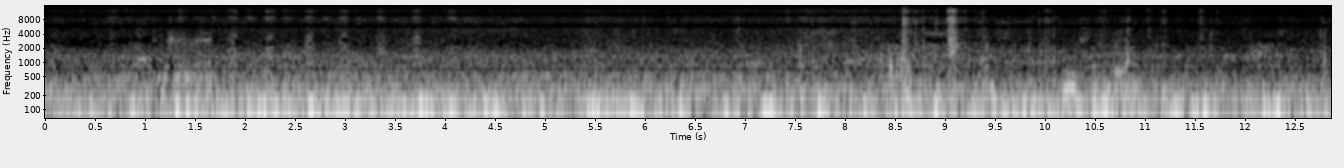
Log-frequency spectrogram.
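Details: Bees at modern two-storey hive boxes kept for honey production on a bee farm; a dense, steady low buzzing hum runs throughout, with a few faint clicks and taps over it.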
